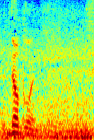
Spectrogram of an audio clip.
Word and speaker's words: Dublin: michael says dublin yes we all pronounce dublin a little bit more irish dublin indeed indeed that's how you say it all right let's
